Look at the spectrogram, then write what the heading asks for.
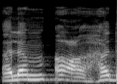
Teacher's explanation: الف کو نارمل پڑھنا ہے اور عین کو حلق سے اچھی طرح ادا کرنا ہے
